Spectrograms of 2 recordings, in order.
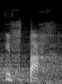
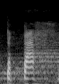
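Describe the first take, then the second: First: The word starts with an "i" vowel before "ft". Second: The word starts directly with the cluster "ft". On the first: The speaker calls it right. "Ini karena fathah bunyinya kasrah" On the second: The speaker calls it wrong. "tidak boleh"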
